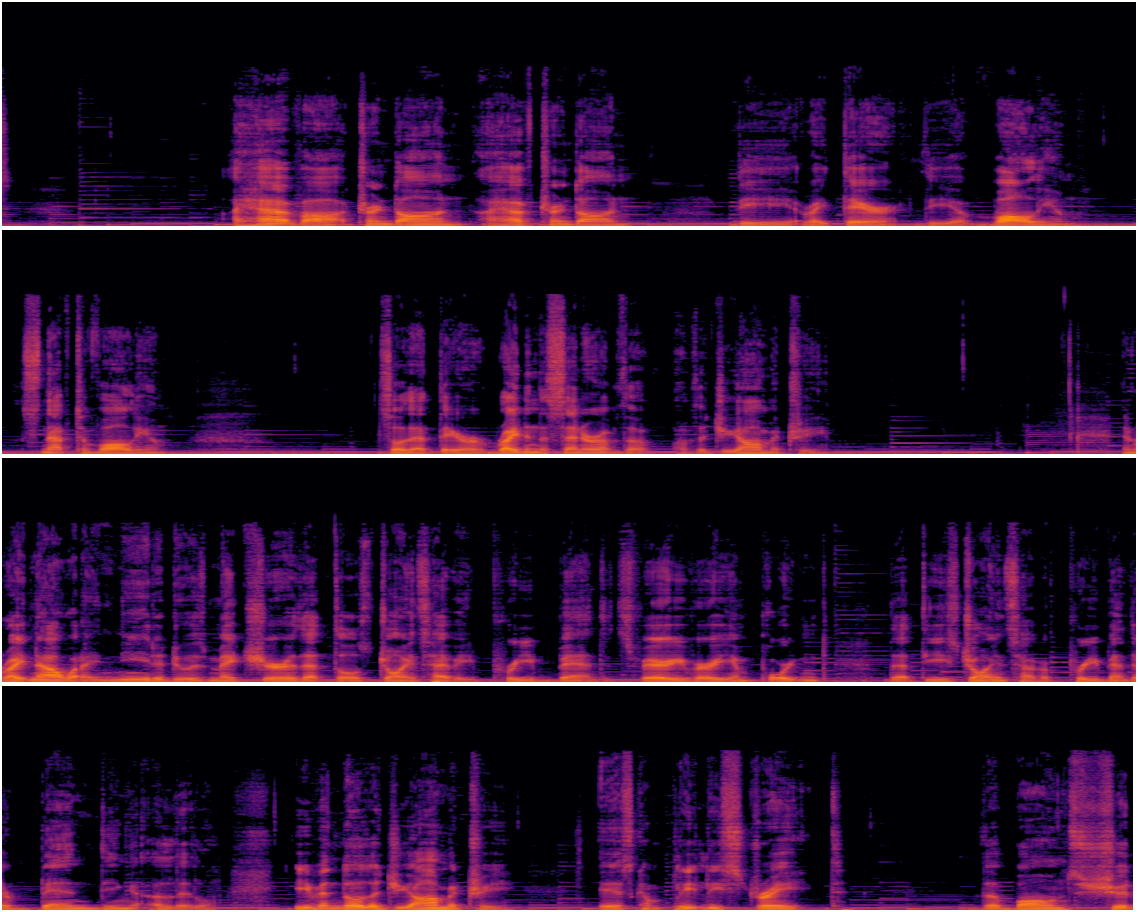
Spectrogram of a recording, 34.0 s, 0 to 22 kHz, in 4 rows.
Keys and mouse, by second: 0.5 drag, 1.0 g, 1.3 drag, 1.7 g, 2.2 drag, 2.6 g, 3.0-9.1 drag, 3.2-3.9 middle drag, 3.2-3.9 right drag, 3.4 g, 4.2-5.2 middle drag, 4.2-5.2 right drag, 4.4 g, 5.5-6.8 middle drag, 5.5-6.8 right drag, 5.7 g, 7.7 KP_1, 8.6-9.6 middle drag, 8.6-9.1 right drag, 9.1 g, 9.9 KP_7, 10.0-13.0 drag, 10.5 g, 12.2 KP_1, 13.1 super+KP_Add, 13.2 super+KP_Add, 13.3 super+KP_Add, 13.5 super+KP_Add, 13.6 super+KP_Add, 15.9 alt+h, 16.9-18.6 shift+drag, 16.9 shift+h, 19.1 KP_7, 19.5-20.4 middle drag, 19.5 g, 20.4 click, 21.0 KP_1, 21.4-22.4 middle drag, 21.9 g, 22.4 click, 22.8-23.7 middle drag, 23.0 g, 23.7 drag, 24.4 g, 25.0 click, 25.4 g, 25.8 click, 26.4 g, 26.8-34.0 drag, 29.0 alt+h, 29.6 middle click, 29.6 right click, 29.9 KP_7, 30.5 g, 31.5 g, 32.9 g, 33.7 middle click, 33.7 right click, 33.9 g.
